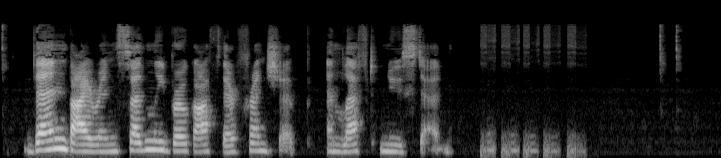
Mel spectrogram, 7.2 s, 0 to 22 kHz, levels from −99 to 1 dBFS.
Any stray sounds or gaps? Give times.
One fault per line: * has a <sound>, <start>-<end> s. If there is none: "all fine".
* has a laugh, 4.8-5.9 s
